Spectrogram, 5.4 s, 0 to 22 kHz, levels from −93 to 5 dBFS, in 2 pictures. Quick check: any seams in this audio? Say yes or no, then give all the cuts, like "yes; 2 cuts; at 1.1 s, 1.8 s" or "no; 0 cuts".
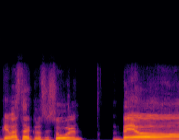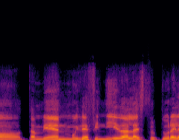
no; 0 cuts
